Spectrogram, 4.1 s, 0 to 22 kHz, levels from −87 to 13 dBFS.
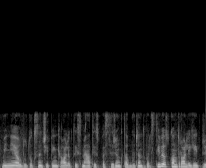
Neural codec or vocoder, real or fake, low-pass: none; real; 7.2 kHz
